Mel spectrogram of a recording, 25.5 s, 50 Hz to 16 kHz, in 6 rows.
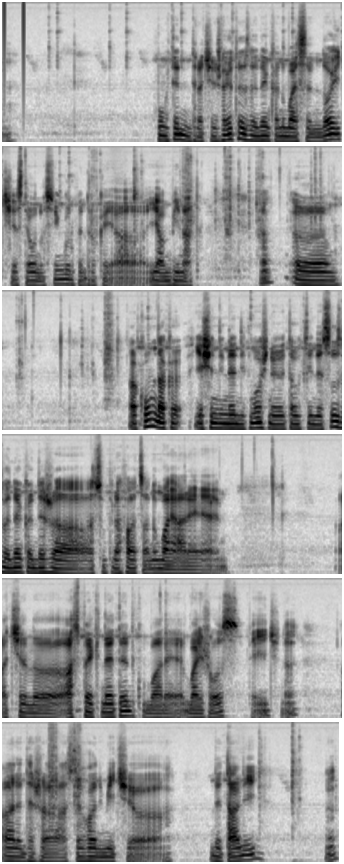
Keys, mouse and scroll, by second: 2.1 right click, 3.2 right click, 4.9 right click, 5.8-6.1 scroll down 5, 6.5 KP_1, 7.1 scroll down 1, 7.7-8.1 shift+scroll down 4, 8.6 ctrl+scroll up 2, 9.2 scroll down 1, 9.9 Tab, 10.3 scroll up 3, 11.0 middle click, 13.0 scroll down 2, 22.3-24.2 scroll up 8, 25.3 KP_1.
